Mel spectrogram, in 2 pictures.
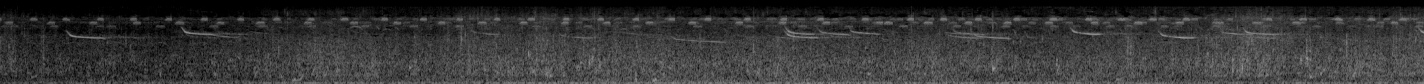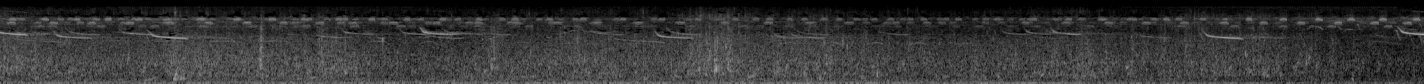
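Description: Outdoor nature ambience: small birds chirping again and again with short falling notes, over a steady high-pitched pulsing trill and a soft hiss.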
